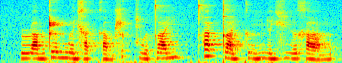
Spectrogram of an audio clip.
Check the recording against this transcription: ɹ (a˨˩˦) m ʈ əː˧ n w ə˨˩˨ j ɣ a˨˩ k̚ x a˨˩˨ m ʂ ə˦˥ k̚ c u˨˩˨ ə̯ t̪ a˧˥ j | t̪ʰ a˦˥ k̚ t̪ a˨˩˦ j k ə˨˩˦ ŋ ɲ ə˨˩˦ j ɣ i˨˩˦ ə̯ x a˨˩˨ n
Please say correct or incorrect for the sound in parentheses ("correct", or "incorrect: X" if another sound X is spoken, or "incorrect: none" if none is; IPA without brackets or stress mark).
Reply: correct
